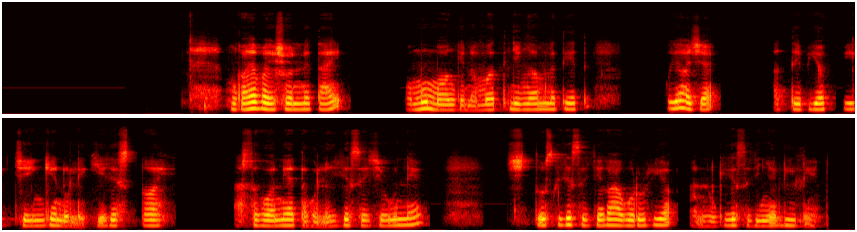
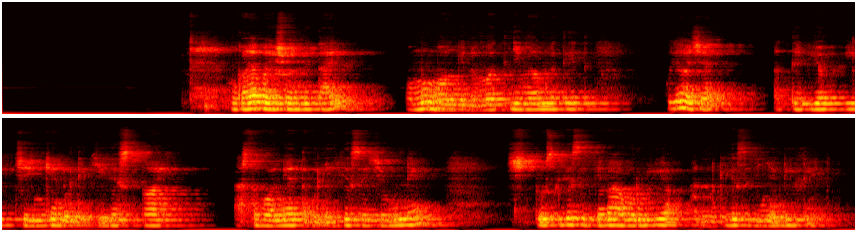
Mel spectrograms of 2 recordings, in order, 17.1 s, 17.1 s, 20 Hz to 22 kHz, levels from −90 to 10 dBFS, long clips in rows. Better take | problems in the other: first | room echo; dies away in 0.7 s

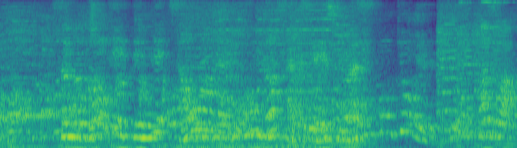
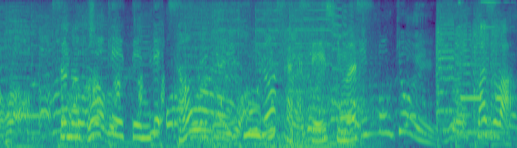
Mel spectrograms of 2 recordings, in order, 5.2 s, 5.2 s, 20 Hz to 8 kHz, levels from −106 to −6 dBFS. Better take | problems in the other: second | room echo; dies away in 0.3 s

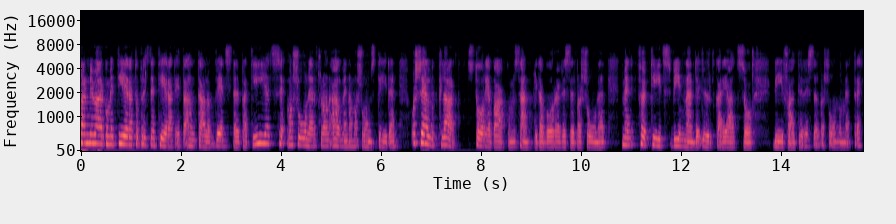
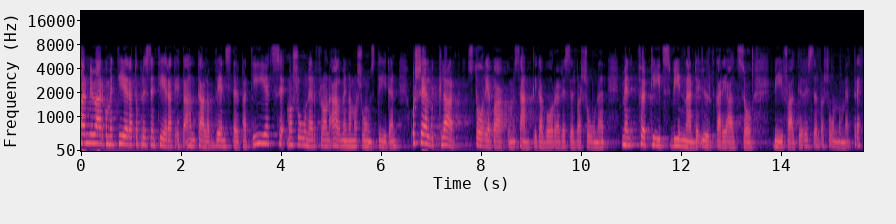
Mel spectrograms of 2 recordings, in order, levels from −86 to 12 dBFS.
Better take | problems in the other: second | noise reduction (neural mask model DeepFilterNet 3)

